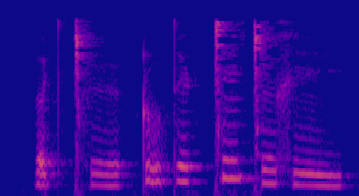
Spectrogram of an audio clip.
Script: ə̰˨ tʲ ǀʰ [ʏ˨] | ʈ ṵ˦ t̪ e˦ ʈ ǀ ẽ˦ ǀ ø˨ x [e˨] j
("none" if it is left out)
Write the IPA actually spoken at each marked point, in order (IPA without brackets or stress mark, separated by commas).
ʏ˨, ẽ˨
